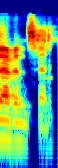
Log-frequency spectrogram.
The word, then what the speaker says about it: Evanson: thank you yep and you're pronouncing it right it is evanson okay thank you mr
